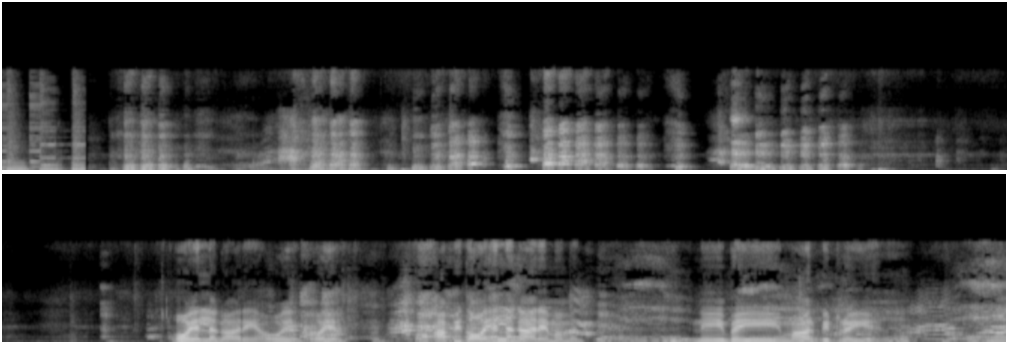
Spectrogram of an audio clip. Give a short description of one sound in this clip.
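A young girl laughs and squeals nearby.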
